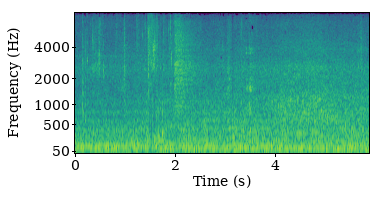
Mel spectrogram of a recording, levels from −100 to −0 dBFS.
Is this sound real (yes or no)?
yes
